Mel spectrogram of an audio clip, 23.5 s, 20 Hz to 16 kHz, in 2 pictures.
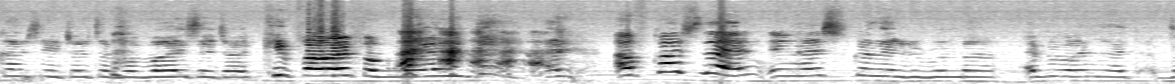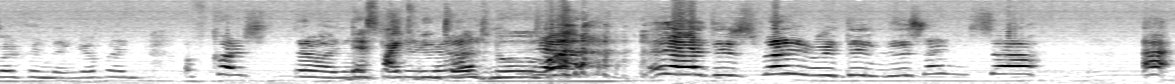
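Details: Dysarthria in a 26-year-old woman with lifelong cerebral palsy; her speech makes her hard to understand.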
